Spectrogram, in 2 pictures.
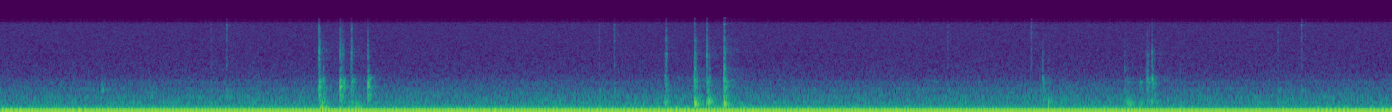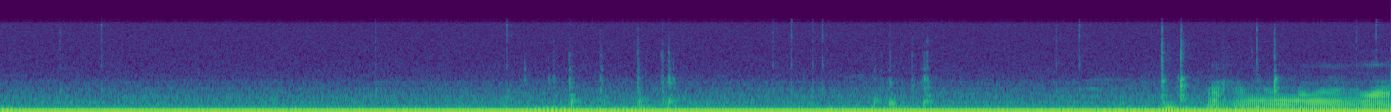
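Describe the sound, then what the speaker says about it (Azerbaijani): Typing on a computer keyboard, entering a MAC address into a vendor lookup search. Short bursts of close key clicks come in scattered clusters over a steady low hum, with no talking. "Baxın, mən bunu yazdım burada, axtarış verirəm."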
